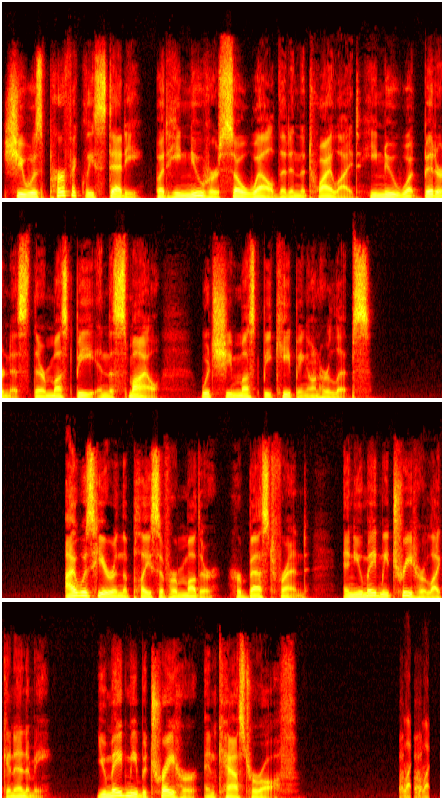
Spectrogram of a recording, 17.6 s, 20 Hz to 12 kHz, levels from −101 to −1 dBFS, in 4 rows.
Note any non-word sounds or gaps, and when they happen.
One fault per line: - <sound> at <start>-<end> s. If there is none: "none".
- laugh at 17.2-17.5 s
